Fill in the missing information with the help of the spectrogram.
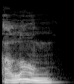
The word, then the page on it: along: British English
